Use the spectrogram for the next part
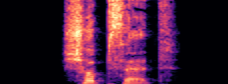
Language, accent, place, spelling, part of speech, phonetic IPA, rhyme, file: German, Germany, Berlin, schubset, verb, [ˈʃʊpsət], -ʊpsət, De-schubset.ogg
- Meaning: second-person plural subjunctive I of schubsen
